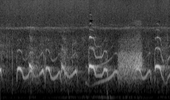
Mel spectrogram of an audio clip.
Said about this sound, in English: In a nearby tree, purple-throated fruit crows add their voices to the sunrise chorus.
